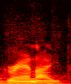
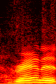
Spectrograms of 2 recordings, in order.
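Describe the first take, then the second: First: The second-syllable vowel is fully pronounced. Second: The second-syllable vowel is reduced and weak. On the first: This is how people here say it. "Here they call it granite. Make sure to pronounce the I" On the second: This is how people in the States say it. "as we say in the States"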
